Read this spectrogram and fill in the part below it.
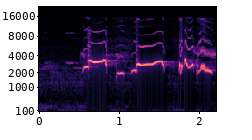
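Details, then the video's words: White-rumped shama song used to trigger singing in other shamas: clear, drawn-out whistled notes with slight pitch bends, followed by a short flourish. "PANCINGAN KACER CEPAT EMOSI 100% KACER MACET MALAS BUNYI CEPAT GACOR"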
